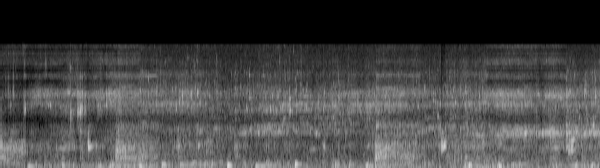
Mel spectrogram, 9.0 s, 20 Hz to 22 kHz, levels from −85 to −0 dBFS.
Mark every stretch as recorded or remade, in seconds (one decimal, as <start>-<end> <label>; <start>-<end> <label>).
0.0-2.1 remade; 2.1-7.3 recorded; 7.3-8.5 remade; 8.5-9.0 recorded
